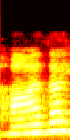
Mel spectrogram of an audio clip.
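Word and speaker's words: هٰذا: You can see the hadha here and a small alif saghira. That means we need to pronounce as hadha.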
